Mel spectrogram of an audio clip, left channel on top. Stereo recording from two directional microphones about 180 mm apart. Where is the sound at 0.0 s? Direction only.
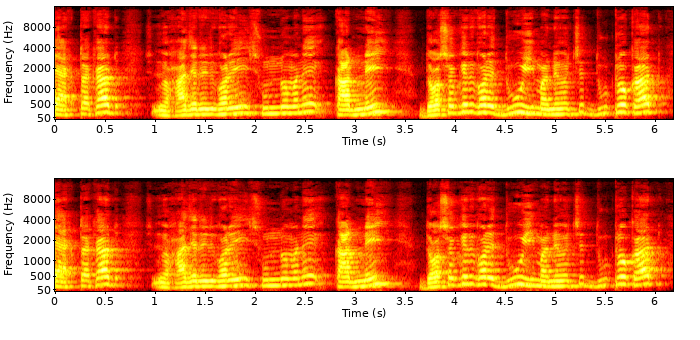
20° left (ahead or behind).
